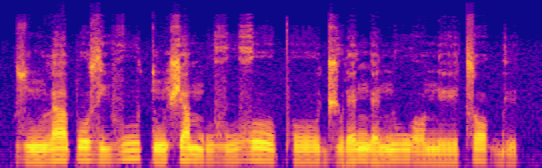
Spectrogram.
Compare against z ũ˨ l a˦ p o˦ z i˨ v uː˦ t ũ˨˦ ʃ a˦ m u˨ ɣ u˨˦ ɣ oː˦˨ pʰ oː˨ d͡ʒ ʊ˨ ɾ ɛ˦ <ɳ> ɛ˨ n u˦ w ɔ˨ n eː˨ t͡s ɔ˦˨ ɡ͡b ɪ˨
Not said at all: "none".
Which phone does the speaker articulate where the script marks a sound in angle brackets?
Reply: ŋ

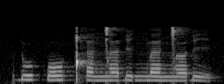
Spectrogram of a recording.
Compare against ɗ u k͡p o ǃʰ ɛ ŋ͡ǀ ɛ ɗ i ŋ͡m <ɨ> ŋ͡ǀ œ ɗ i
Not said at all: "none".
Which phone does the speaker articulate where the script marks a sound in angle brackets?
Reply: ɛ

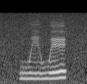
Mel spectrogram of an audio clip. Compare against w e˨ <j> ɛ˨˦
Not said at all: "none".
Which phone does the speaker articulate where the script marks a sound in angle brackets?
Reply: w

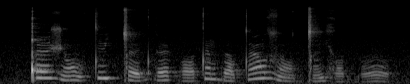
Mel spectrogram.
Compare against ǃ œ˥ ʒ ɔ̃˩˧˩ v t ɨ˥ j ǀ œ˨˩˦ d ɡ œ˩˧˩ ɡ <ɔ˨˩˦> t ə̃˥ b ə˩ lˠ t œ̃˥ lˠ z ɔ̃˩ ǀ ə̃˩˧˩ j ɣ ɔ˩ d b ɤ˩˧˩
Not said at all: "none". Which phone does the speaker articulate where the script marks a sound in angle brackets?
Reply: ɔ˨˩˦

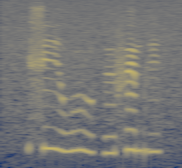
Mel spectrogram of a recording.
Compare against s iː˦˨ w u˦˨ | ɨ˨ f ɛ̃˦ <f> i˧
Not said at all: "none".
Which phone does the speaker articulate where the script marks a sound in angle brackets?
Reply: b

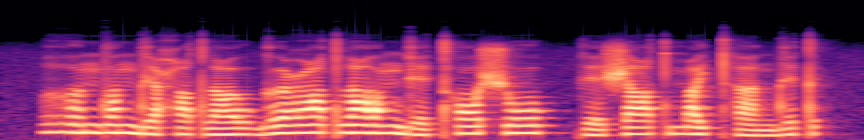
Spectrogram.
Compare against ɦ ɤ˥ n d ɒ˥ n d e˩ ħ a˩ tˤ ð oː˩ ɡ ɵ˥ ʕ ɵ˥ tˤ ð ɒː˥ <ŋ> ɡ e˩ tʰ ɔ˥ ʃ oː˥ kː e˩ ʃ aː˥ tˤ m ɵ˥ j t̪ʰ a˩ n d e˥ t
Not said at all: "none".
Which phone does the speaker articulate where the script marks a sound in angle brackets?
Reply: ŋ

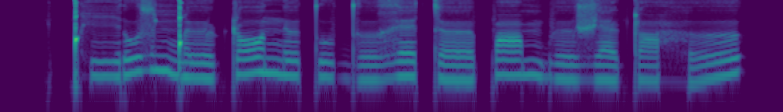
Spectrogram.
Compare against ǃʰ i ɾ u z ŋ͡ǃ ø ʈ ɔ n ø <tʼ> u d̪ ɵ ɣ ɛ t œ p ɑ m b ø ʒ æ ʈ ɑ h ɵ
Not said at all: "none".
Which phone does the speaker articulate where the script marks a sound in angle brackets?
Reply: t̪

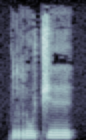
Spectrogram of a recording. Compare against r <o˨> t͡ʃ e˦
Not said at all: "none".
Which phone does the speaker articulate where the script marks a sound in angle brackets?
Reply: o˨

